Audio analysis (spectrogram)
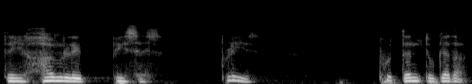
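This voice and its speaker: A man's voice: on the high side, fairly even intonation, takes it slowly, breathy edge, no echo, full character voice. An actor playing a courteous, solemn and resolute Chinese man in a 1940s radio drama, with formal, ceremonious speech. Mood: weak, dying, solemn. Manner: formal, ceremonious, proverb-quoting phrasing. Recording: muffled old-time radio recording.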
